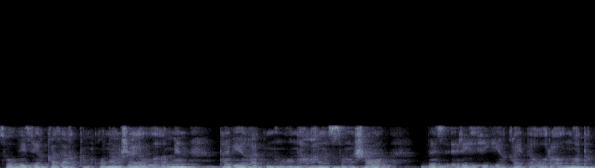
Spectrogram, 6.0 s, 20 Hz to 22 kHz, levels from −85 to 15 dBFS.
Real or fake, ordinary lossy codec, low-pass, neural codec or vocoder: real; AAC, 48 kbps; 5.4 kHz; none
